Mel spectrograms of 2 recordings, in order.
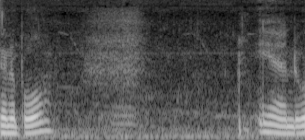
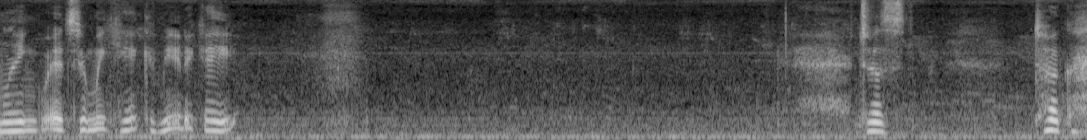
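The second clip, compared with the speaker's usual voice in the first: real tears, soft and broken; crying through the words, long pauses; snotty crying; 6 dB quieter than usual. Real, not acted. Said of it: "Sorry for the ugly crying face".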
